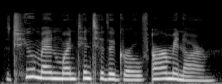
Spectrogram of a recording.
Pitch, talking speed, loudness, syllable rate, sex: 240 Hz, 270 wpm, -13 LUFS, 5.8 syllables/s, female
